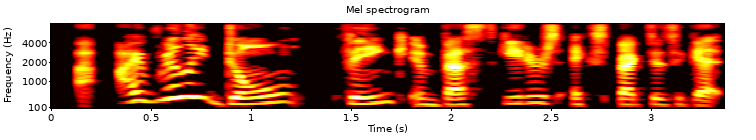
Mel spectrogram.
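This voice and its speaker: A woman with an unremarkable speaking voice talks at a moderate pace with lively intonation. The sound is dry and close, with no echo. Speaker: true crime podcast narrator. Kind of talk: true-crime narration. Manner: measured, solemn storytelling delivery.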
